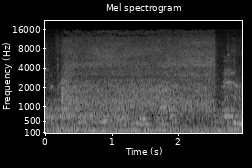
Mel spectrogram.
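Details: Male patient on a ventilator with lungs too weak to cough by himself, using a mechanical cough assist machine: loud steady rushing hiss of air for over two seconds, then stops, pushing and pulling air to clear the lungs.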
